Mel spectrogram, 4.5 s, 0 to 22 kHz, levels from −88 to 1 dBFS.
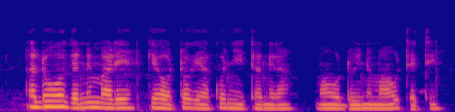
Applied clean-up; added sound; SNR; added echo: none; none; none; reverberation time 0.3 s.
